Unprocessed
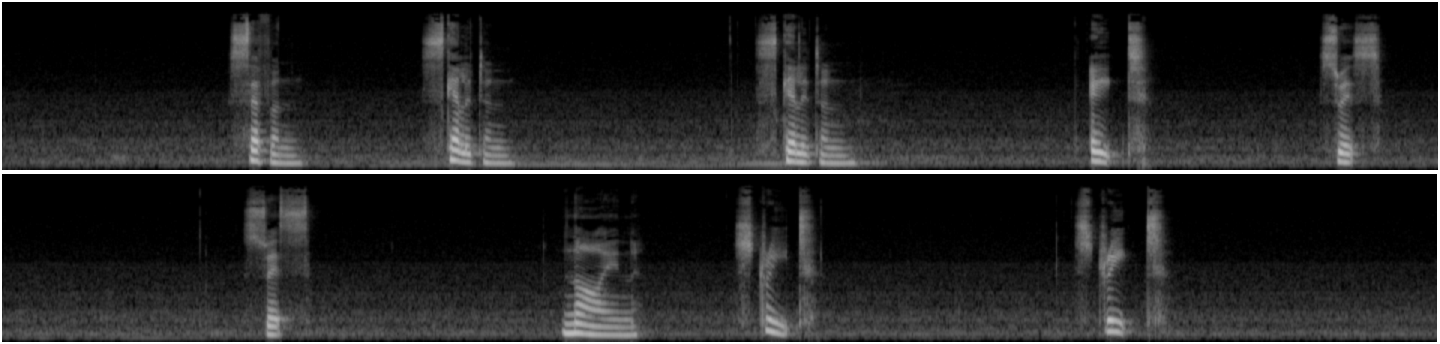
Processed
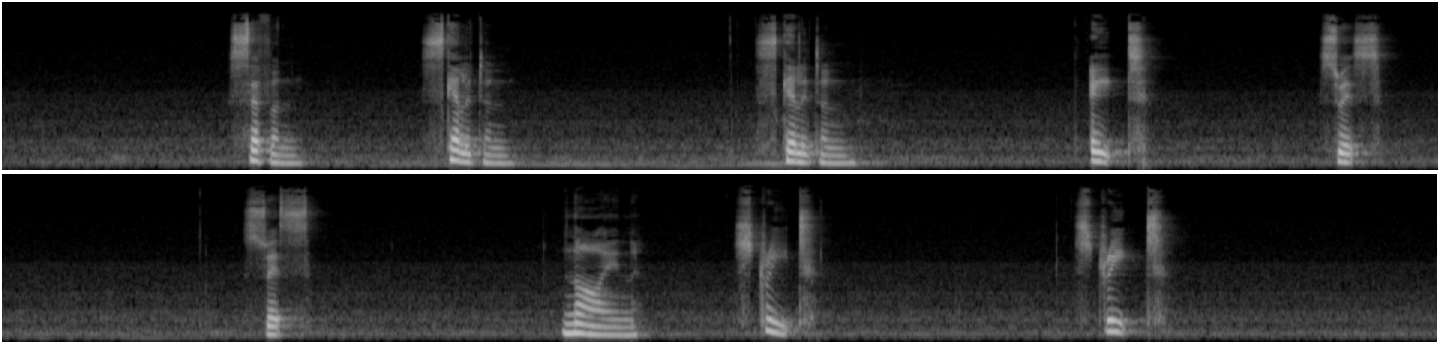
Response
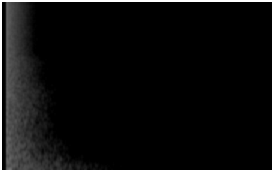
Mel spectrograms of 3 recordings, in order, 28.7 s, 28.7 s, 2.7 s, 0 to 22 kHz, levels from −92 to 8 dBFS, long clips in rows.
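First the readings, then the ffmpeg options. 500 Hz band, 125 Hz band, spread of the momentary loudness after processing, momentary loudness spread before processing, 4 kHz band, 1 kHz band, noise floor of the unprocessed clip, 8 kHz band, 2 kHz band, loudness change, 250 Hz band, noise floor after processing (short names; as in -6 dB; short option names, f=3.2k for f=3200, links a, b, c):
+1.0 dB, +1.0 dB, 17 LU, 17 LU, +1.0 dB, +1.0 dB, -59 dBFS, +1.0 dB, +1.0 dB, +1.0 dB, +1.0 dB, -57 dBFS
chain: -filter_complex "[0:a]asplit=2[a][b];[1:a]atrim=start_sample=2205,adelay=53[c];[b][c]afir=irnorm=-1:irlink=0,volume=-22.5dB[d];[a][d]amix=inputs=2:normalize=0,volume=1dB"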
